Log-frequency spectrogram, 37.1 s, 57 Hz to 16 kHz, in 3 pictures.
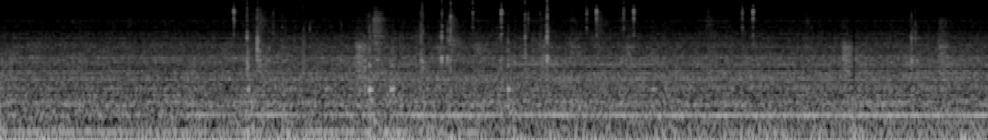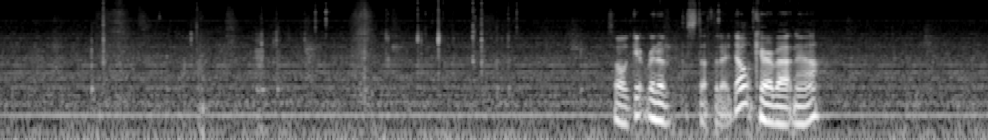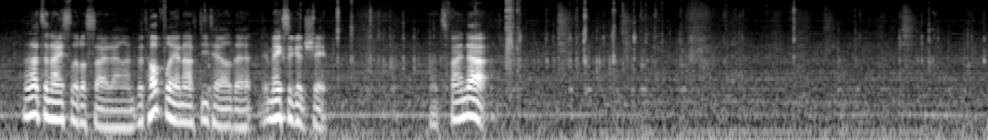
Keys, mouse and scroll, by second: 2.9 click, 3.8 Return, 4.4 b, 5.0 scroll, 6.3 click, 6.6 ctrl+z, 7.5 click, 7.9 click, 9.4 click, 14.8-15.6 ], 15.8 ], 16.4-19.5 drag, 17.3-18.5 typing, 21.3 click, 27.2 click, 28.6 ctrl+click, 30.0 F4, 31.2-33.2 typing, 33.8 ctrl+Tab, 35.2 ctrl+Tab, 35.4 typing, 36.2 ctrl+Tab.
